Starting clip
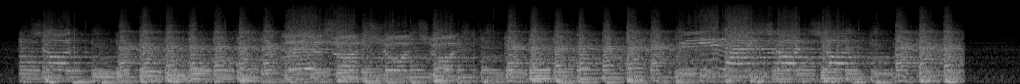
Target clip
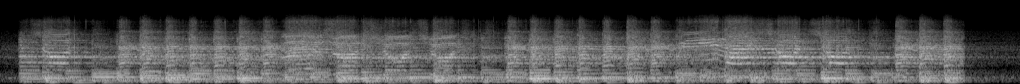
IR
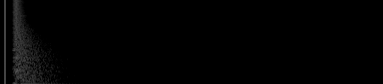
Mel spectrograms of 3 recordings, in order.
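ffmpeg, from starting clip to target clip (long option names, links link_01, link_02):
-filter_complex "[0:a]highpass=frequency=120:width=0.5412,highpass=frequency=120:width=1.3066,equalizer=frequency=290:width_type=q:width=4:gain=8,equalizer=frequency=710:width_type=q:width=4:gain=-10,equalizer=frequency=1400:width_type=q:width=4:gain=9,equalizer=frequency=2200:width_type=q:width=4:gain=6,equalizer=frequency=3600:width_type=q:width=4:gain=4,equalizer=frequency=7700:width_type=q:width=4:gain=9,lowpass=frequency=8200:width=0.5412,lowpass=frequency=8200:width=1.3066,asplit=2[link_01][link_02];[1:a]atrim=start_sample=2205,adelay=6[link_03];[link_02][link_03]afir=irnorm=-1:irlink=0,volume=-23.5dB[link_04];[link_01][link_04]amix=inputs=2:normalize=0,volume=4dB"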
